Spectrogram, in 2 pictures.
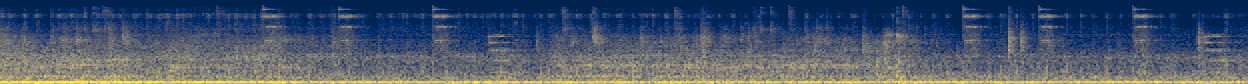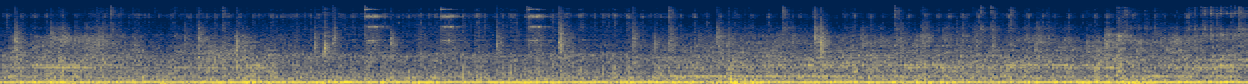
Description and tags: The sound of machines working in a factory environment. You can hear the engine of a machine, a conveyor belt running and a stamping tool in operation on the conveyor machine.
